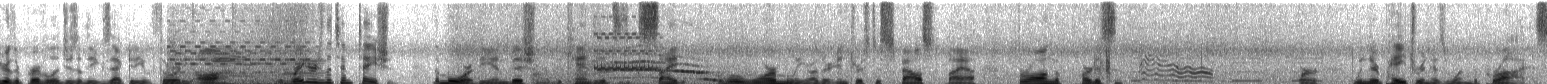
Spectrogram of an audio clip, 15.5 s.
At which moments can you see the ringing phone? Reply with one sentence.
You can hear the ringing phone from 1.6 to 3.2 s, from 5.8 to 6.7 s and from 10.9 to 13.6 s.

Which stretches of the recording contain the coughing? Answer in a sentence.
You can't hear the coughing here.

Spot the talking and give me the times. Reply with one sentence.
You can hear the talking from 0.0 to 11.2 s and from 12.9 to 15.4 s.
